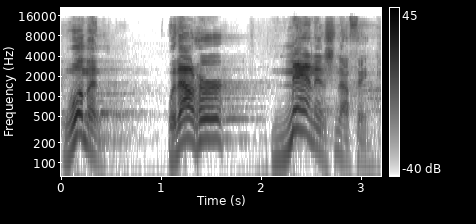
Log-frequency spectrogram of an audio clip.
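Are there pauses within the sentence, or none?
pauses. It pauses after "woman" and after "her".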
